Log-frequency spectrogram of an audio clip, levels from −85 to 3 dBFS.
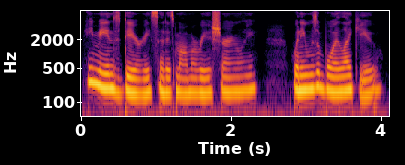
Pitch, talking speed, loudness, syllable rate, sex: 175 Hz, 205 wpm, -16 LUFS, 5.4 syllables/s, female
